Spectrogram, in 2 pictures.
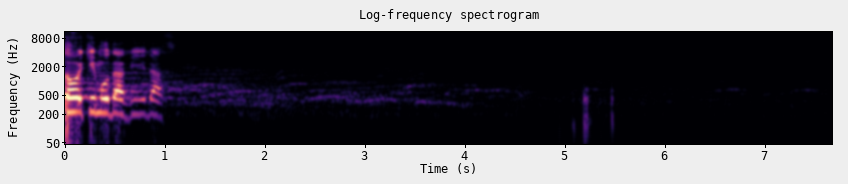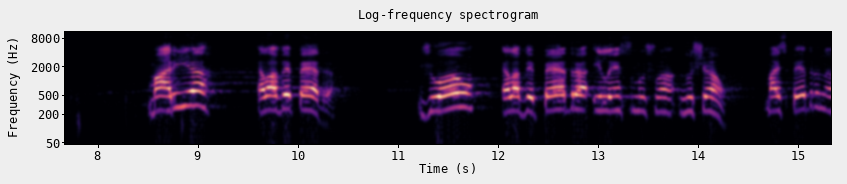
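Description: A man speaks with animation into a microphone, heard through loudspeakers in a reverberant hall.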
